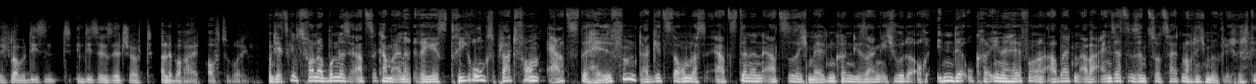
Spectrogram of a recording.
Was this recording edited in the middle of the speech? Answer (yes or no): no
